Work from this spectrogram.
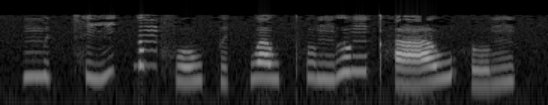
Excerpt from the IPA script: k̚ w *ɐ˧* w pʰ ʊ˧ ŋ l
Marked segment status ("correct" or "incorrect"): correct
